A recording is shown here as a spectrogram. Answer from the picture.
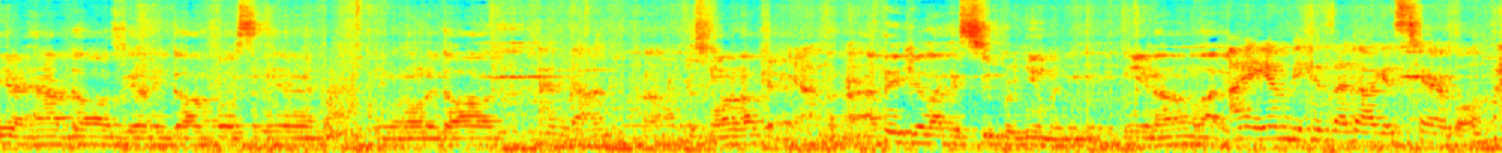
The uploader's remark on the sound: Live from Genuine Joe's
